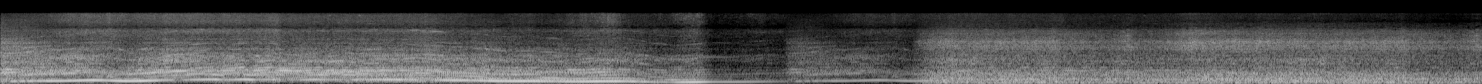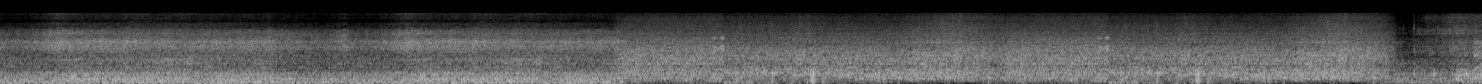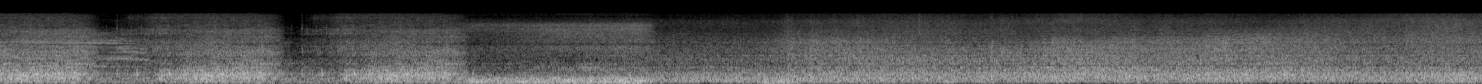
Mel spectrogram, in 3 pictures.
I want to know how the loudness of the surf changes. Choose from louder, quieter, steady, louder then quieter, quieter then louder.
steady.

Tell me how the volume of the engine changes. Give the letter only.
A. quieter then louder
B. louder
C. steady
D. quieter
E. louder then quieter
D.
